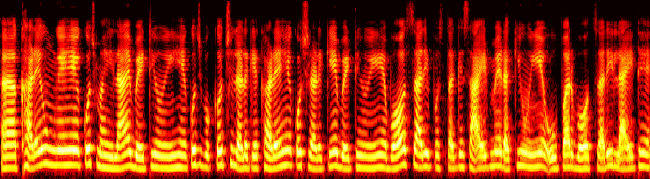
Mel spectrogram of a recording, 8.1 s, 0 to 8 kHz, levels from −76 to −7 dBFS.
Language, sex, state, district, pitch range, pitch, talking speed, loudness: Hindi, female, Bihar, Vaishali, 190-230 Hz, 205 Hz, 245 wpm, -17 LUFS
